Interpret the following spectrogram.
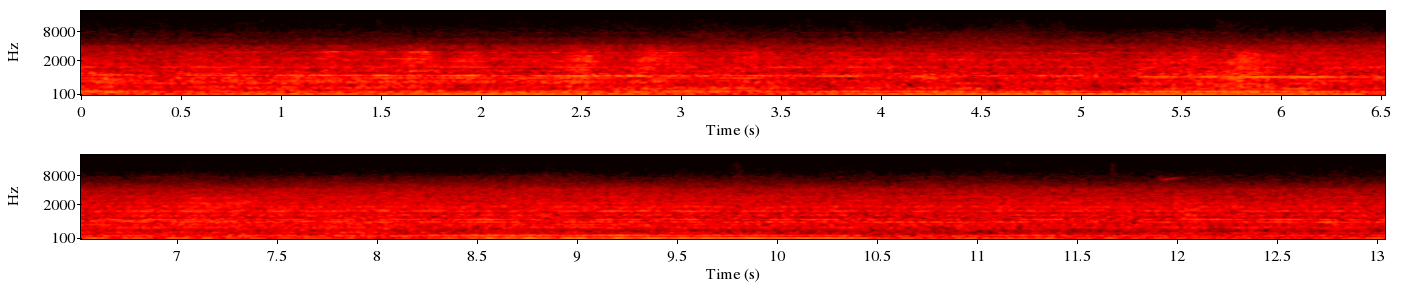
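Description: A steady low hum under a faint hiss, with a few soft scratches of a paintbrush on canvas in the first half; the hum eases slightly near the end.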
